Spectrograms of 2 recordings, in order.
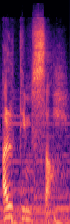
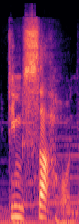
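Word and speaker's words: Timsah: cet animal en arabe Altimsar. Petite recherche sur Google. Donc, Altimsar ne se prononce plus de cette manière. Aujourd'hui, on dit Tim Sahon.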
